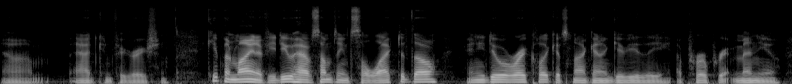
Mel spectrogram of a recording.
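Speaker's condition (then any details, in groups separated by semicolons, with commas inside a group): No condition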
